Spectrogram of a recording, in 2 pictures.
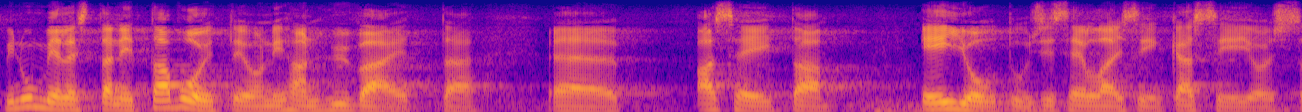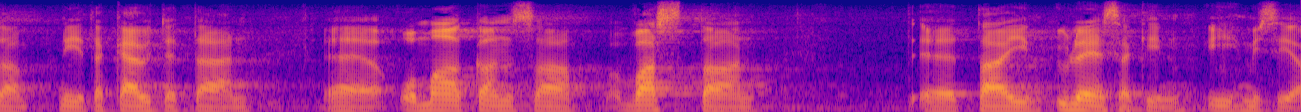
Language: Finnish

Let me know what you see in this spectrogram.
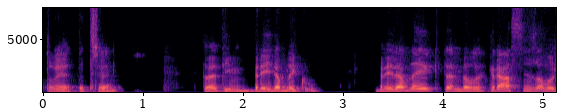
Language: Czech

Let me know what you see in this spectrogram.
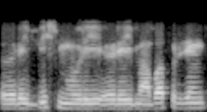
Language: Bodo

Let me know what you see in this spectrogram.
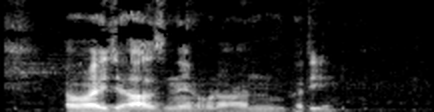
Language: Urdu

